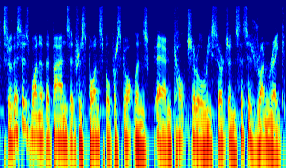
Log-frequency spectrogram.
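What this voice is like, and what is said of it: Scottish accent. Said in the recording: “good to hear a good old Scottish accent.”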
